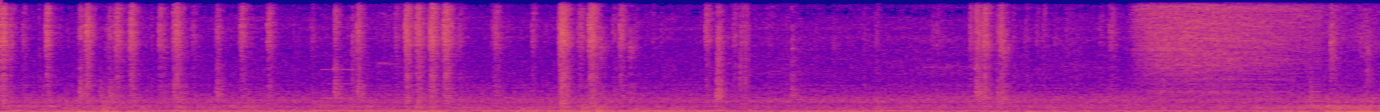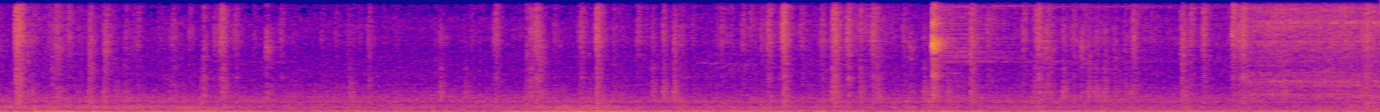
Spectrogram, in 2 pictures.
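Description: Tram wheels click and clatter over the rail joints.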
